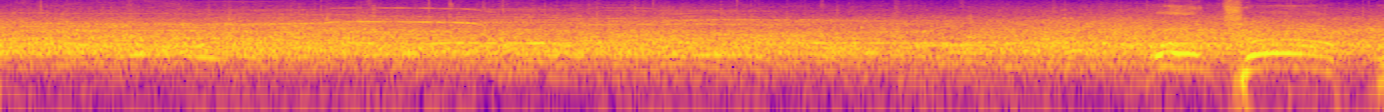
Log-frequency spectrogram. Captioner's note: applause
